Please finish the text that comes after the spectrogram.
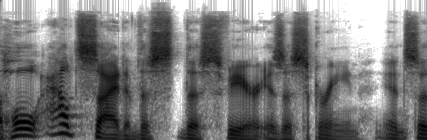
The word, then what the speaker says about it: Sphere: you think it means I don't think that's how you pronounce it it's spear spere sphere it's the sphere fear yeah so what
